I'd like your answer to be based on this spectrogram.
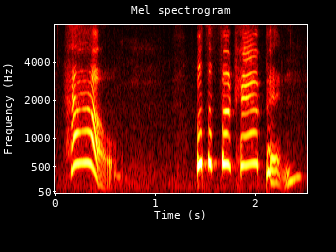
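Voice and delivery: high, incredulous cry of disbelief; outraged disbelief. Real, not acted. Outraged at the neighbors' story, a high incredulous cry. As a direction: shoot way up in pitch, stunned and angry.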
